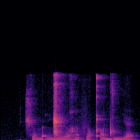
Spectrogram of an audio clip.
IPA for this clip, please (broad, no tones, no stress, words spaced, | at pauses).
t͡ʃʰəmæ̰ ŋ͡ǁøːʁɛ̃føqʼæ̃ dʲə̃nʲæ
